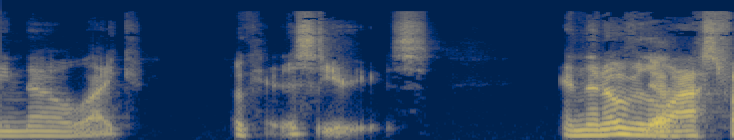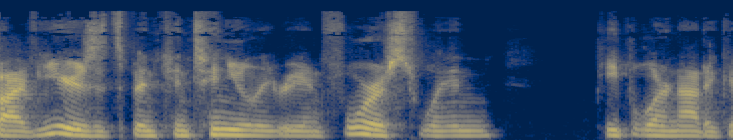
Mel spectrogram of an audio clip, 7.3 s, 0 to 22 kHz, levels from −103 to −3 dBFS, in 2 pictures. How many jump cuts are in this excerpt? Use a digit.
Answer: 1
